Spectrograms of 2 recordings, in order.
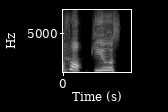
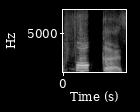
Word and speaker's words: fokus: Oh, focus. Bukan, ini cara bacanya fokus.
